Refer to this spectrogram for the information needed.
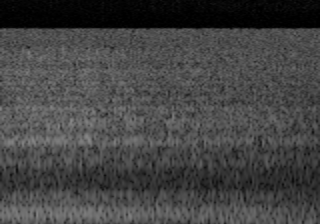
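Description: A car engine idles in busy traffic with a steady low rumble and faint hum, continuous for the whole few seconds, with a broad wash of road noise behind it and no voices.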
